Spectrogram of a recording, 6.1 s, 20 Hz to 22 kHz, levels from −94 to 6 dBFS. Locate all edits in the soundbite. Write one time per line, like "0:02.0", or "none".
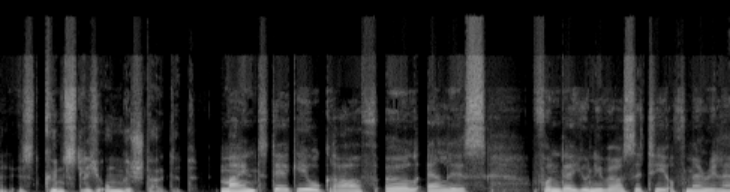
0:01.7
